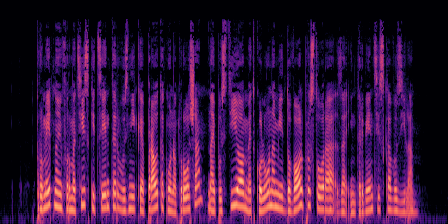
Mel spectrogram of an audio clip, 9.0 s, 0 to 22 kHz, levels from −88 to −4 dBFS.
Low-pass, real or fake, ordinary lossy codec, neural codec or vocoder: 19.8 kHz; fake; MP3, 64 kbps; vocoder, 44.1 kHz, 128 mel bands, Pupu-Vocoder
